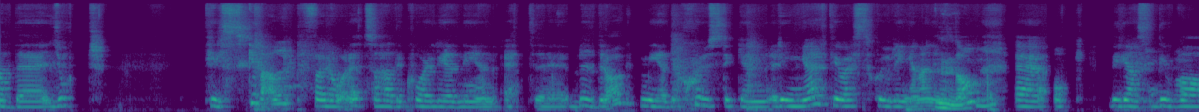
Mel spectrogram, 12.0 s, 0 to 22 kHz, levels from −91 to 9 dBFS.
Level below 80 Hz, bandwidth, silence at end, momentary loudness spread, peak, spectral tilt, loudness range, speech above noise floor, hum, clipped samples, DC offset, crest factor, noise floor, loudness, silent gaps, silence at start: -70 dBFS; 19 kHz; 0 s; 10 LU; -20 dBFS; -5 dB/octave; 4 LU; 36 dB; none; under 0.1%; under 0.1%; 18 dB; -73 dBFS; -37 LUFS; none; 0 s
